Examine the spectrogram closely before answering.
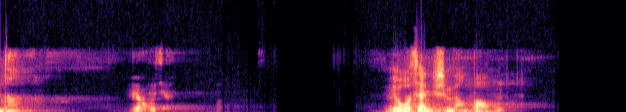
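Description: A man speaks quietly and seriously close by.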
